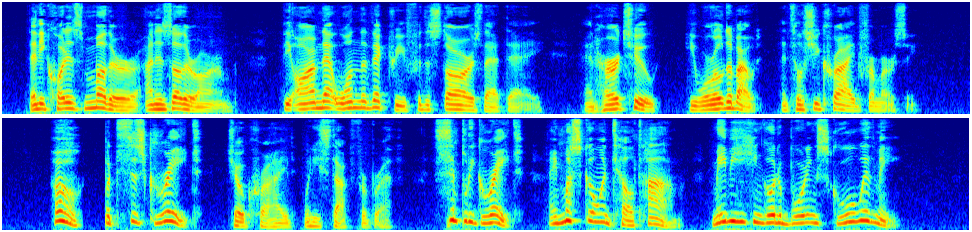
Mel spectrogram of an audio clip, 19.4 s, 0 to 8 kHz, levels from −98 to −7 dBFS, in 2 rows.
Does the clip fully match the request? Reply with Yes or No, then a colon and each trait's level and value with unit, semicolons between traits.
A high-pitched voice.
No: medium, 140 Hz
